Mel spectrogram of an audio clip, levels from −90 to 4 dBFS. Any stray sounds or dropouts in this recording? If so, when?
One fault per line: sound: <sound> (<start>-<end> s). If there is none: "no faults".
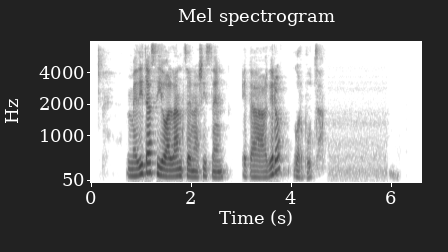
no faults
